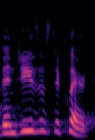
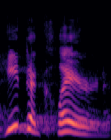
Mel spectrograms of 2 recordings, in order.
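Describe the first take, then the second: First: Said in the usual way. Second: Declared drawn out slowly with weight; slow, weighty declared; slow emphatic declared. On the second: Shown as a demonstration. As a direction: lean into declared like a proclamation. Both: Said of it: "He didn't just say, he declared".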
